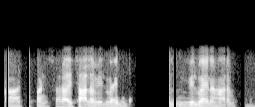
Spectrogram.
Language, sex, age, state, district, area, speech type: Telugu, male, 18-30, Telangana, Sangareddy, urban, conversation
